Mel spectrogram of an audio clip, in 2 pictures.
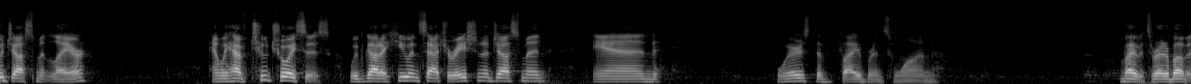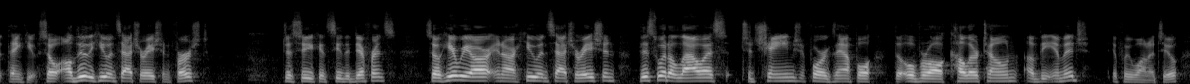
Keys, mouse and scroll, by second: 13.1 click, 14.4 click, 23.4 click.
